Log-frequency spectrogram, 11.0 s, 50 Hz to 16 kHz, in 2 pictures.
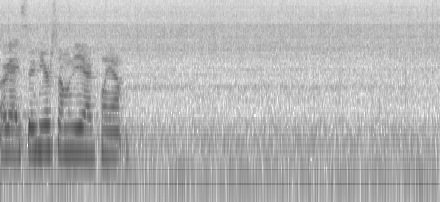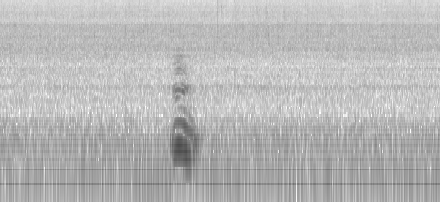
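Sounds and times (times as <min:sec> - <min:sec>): meat sizzling on a grill: 0:00.0 - 0:11.0
person humming with closed mouth: 0:07.6 - 0:08.1.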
